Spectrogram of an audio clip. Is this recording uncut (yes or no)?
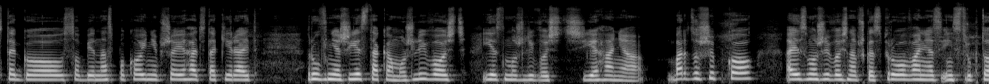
no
